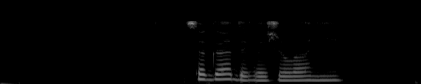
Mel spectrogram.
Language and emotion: Russian, sad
